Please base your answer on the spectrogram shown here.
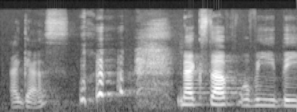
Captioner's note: laughing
